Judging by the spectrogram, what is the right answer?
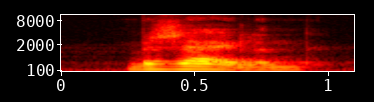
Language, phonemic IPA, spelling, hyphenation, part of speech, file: Dutch, /bəˈzɛi̯.lə(n)/, bezeilen, be‧zei‧len, verb, Nl-bezeilen.ogg
- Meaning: 1. to sail on (a body of water), to sail 2. to reach by sailing, to arrive (by sailing) at 3. to overtake by sailing, to encounter while sailing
